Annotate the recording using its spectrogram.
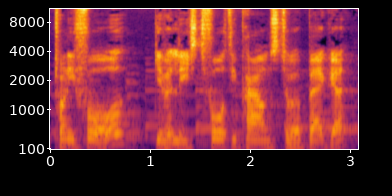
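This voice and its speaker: A man, deadpan in a comedic casual chat as podcast co-host. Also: on the high side, moderate pace, soft background music. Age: 20s. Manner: deadpan, reading a list with asides.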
